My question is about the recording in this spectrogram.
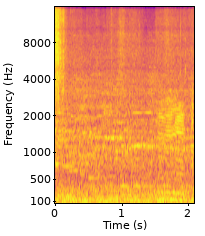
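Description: Supermarket ambience: a steady low hum with faint background music playing, and a brief snatch of music or a distant voice near the end.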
